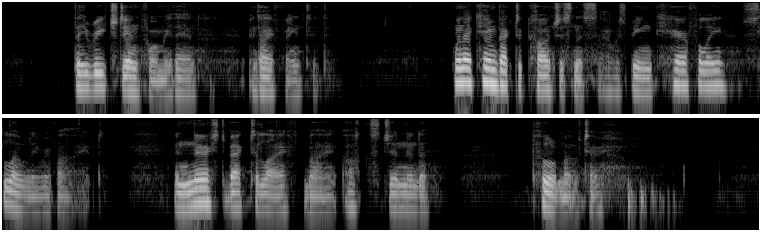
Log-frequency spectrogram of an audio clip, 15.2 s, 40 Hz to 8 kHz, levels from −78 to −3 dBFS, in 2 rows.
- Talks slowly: Yes, slow, 125 wpm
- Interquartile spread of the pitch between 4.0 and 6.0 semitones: Yes, average, 5.2 semitones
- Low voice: Yes, low, 115 Hz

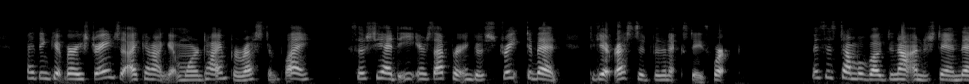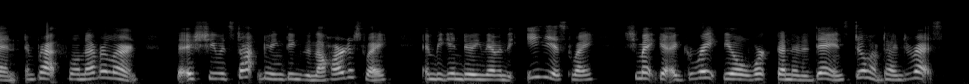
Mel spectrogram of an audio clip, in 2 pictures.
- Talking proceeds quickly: Yes, fast, 260 wpm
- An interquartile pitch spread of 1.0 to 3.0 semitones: No, average, 3.7 semitones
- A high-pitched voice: Yes, high, 245 Hz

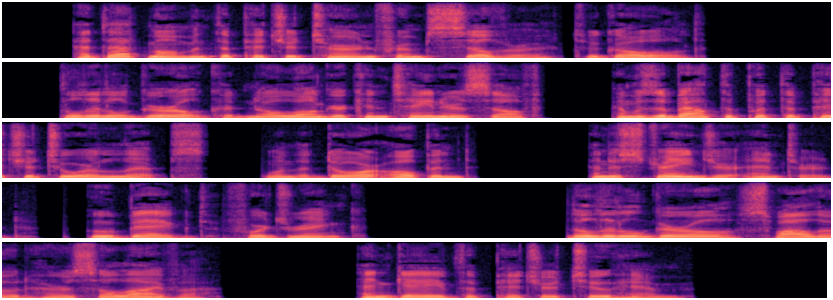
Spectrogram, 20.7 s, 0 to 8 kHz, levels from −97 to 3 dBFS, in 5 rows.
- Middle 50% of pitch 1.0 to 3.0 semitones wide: No, average, 4.8 semitones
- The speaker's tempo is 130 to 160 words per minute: Yes, average, 155 wpm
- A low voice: Yes, low, 120 Hz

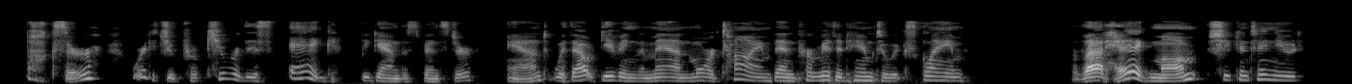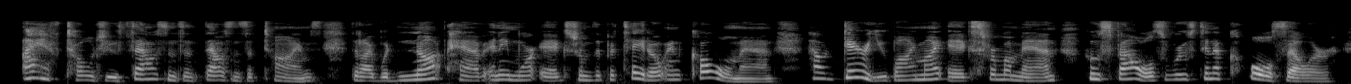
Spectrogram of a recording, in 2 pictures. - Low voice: No, high, 190 Hz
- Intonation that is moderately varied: No, wide, 5.9 semitones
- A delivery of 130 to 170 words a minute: Yes, average, 160 wpm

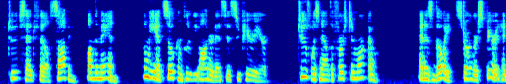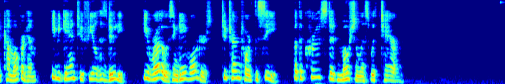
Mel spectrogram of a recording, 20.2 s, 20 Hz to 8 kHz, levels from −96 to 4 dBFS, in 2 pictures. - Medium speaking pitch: No, high, 195 Hz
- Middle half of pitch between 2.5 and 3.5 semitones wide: No, average, 5.0 semitones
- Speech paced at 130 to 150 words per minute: No, average, 165 wpm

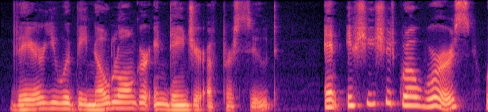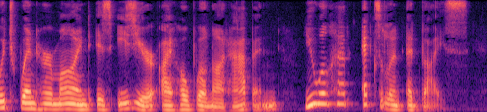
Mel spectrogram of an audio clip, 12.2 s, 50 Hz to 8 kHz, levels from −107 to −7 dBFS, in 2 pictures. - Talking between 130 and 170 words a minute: Yes, average, 155 wpm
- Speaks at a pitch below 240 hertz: Yes, medium, 140 Hz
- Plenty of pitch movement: Yes, wide, 8.9 semitones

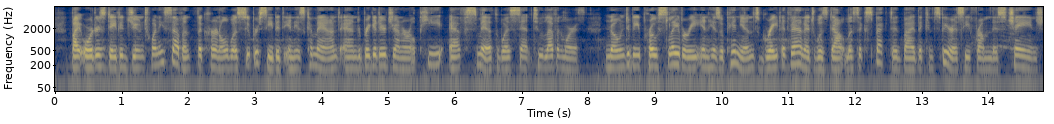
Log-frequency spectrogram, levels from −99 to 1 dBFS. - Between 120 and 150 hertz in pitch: No, medium, 175 Hz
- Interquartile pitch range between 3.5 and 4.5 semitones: No, narrow, 2.4 semitones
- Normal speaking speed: Yes, average, 160 wpm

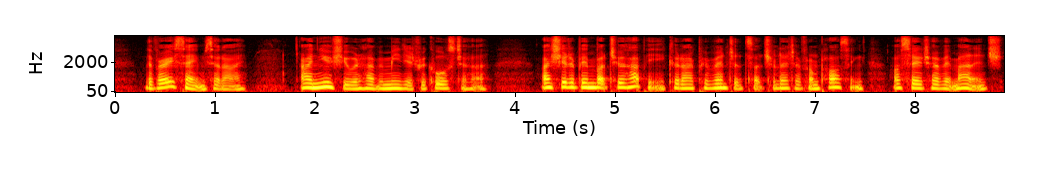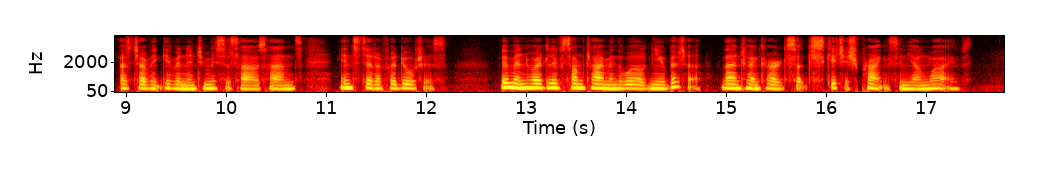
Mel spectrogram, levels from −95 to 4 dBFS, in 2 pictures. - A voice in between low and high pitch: Yes, medium, 165 Hz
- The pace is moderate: No, fast, 235 wpm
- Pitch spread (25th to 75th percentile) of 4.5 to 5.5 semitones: No, average, 2.9 semitones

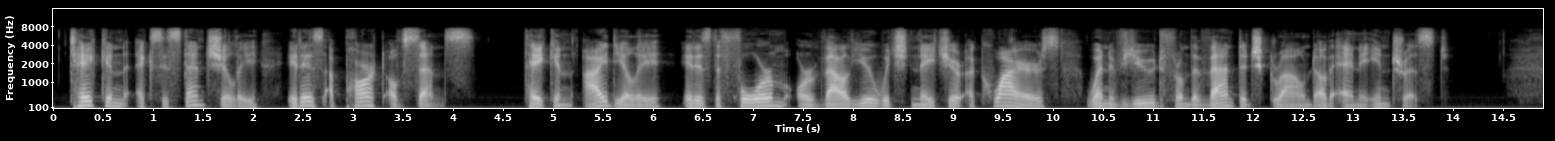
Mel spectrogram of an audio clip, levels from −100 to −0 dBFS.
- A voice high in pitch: No, low, 110 Hz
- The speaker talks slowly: Yes, slow, 115 wpm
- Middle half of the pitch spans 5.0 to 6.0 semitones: Yes, wide, 5.4 semitones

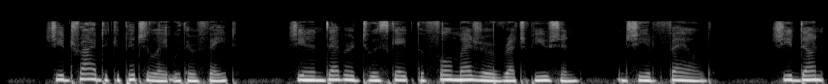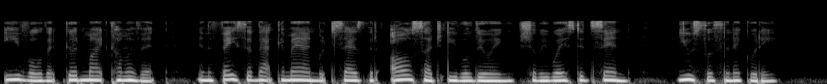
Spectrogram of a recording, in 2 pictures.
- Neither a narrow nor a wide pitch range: Yes, average, 3.0 semitones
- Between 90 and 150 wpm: No, average, 185 wpm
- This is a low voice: No, medium, 185 Hz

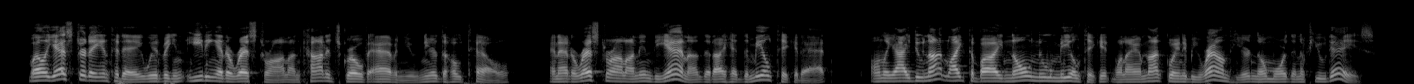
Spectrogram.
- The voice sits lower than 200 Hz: Yes, medium, 140 Hz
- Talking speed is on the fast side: Yes, fast, 240 wpm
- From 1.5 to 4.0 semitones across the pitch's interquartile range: No, average, 4.9 semitones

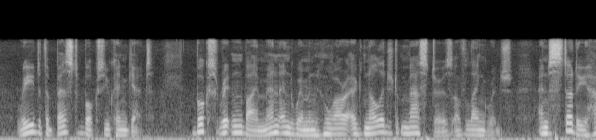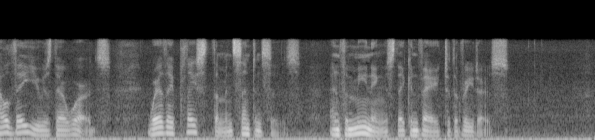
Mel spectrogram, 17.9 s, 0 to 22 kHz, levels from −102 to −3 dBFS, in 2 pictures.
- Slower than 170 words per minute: Yes, average, 140 wpm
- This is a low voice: Yes, low, 115 Hz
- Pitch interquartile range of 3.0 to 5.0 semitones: No, wide, 5.5 semitones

